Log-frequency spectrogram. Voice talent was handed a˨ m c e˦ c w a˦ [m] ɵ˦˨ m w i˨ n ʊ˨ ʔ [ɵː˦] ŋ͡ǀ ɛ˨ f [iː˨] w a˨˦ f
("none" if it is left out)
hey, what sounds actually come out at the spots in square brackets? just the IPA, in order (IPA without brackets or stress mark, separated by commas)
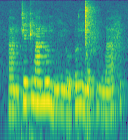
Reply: m, ɵ˦, i˨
